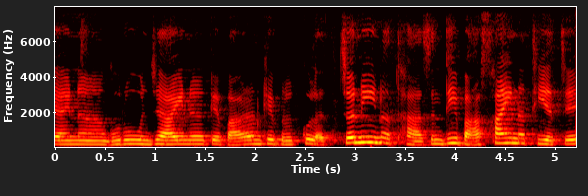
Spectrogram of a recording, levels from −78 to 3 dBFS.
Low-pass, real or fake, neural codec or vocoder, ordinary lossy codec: none; real; none; none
